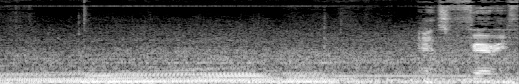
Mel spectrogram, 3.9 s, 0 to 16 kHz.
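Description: A 2021 BMW 430i Coupe engine pulls hard under acceleration, a loud, close, steady rising drone heard from inside the car, with a person speaking near the end.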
